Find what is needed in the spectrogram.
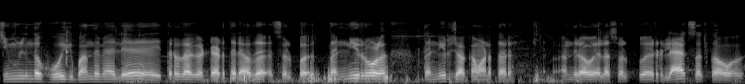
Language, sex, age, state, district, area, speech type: Kannada, male, 18-30, Karnataka, Dharwad, urban, spontaneous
